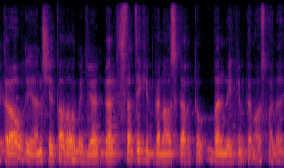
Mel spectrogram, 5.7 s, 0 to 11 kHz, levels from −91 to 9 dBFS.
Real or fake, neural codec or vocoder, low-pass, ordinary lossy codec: fake; codec, 24 kHz, 0.9 kbps, WavTokenizer, medium music audio release; 9.9 kHz; AAC, 64 kbps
